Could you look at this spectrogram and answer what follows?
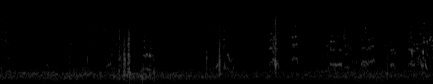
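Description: Faint crackling of marinated pig head pieces grilling on a wire rack over charcoal: a low sizzle with scattered, irregular sharp pops as the fat spits.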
